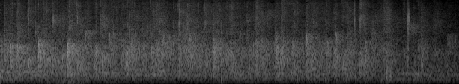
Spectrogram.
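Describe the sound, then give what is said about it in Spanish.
A church audience applauding as an applause to the Lord: steady, dense clapping from many hands, sustained at an even level throughout without breaks. “¿No les pone contentos? vuelvo un aplauso al Señor entonces.”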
